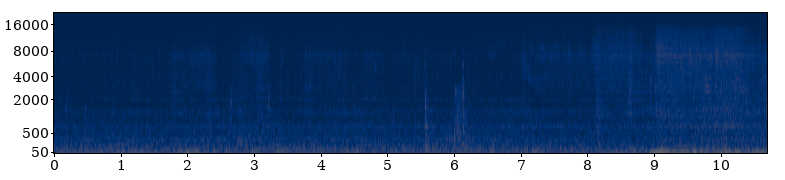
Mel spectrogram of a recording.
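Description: Faint sizzling of onions and tomato frying in a little oil in a pot, with a wooden spoon stirring through it and a few light taps. The sizzle grows a little louder about nine seconds in.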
